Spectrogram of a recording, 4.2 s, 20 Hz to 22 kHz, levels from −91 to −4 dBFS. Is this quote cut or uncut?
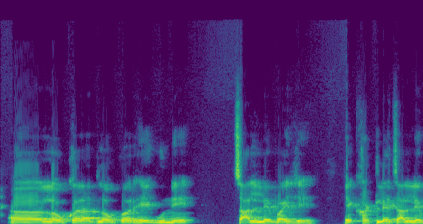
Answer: uncut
